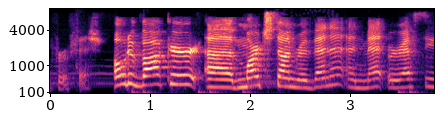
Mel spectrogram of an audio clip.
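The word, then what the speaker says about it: Odovacer: And the leader of these Germanic mercenaries was a man named Odovaker. And that is spelled like this. Add that to your list of baby names. O-D-O-V-A-C-E-R. Probably a good name for a fish. Odovaker marched on Ravenna and met Orestes in battle in North Italy.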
